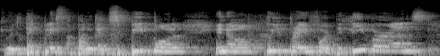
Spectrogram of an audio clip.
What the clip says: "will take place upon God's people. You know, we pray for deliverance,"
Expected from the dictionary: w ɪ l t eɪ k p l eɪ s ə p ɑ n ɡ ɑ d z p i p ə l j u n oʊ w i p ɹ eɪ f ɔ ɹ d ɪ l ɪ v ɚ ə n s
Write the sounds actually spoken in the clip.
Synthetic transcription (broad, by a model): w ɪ l t eɪ k p l eɪ s ə p ɑ n ɡ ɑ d s p i p ə l j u n oʊ w i p ɹ eɪ f ɔ ɹ d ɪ l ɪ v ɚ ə n s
